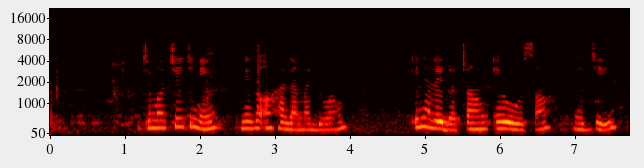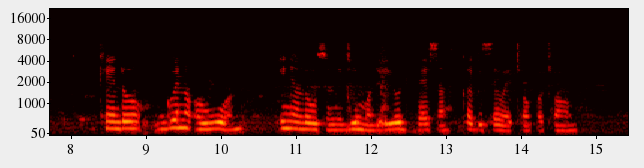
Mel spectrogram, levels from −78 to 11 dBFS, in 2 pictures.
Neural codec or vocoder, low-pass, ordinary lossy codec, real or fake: none; 7.2 kHz; MP3, 32 kbps; real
